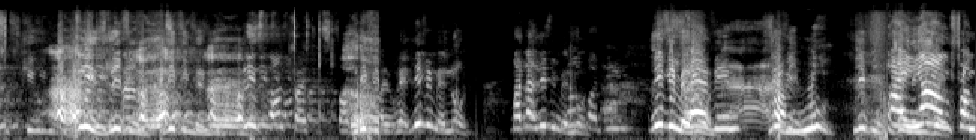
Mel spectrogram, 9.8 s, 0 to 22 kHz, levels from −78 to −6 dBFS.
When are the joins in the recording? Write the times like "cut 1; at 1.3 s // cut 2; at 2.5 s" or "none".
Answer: cut 1; at 3.8 s // cut 2; at 8.9 s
